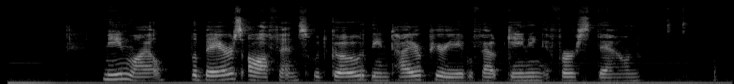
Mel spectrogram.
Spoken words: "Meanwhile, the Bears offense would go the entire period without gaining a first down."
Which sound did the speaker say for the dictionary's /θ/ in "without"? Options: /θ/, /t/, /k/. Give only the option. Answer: /θ/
